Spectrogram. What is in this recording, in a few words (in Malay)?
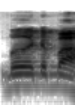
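"bedebah", Malay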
